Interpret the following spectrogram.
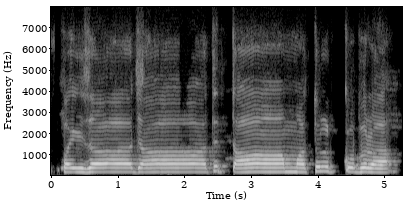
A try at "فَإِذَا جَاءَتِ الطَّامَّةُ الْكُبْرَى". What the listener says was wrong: ایک تو اس کو اچھے سے موٹا کیجیے اور پھر گننا بھی کیجیے. طامۃ الکبریٰ. فَإِذَا جا نہیں ذا کو بھی کھینچیے ایک الف کے برابر.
